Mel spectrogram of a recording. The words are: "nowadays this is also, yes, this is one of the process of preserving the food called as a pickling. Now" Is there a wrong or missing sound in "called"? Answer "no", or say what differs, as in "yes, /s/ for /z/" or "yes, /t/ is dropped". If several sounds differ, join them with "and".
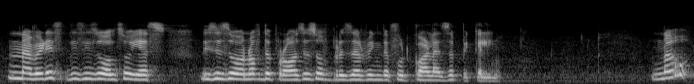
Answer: yes, /d/ is dropped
